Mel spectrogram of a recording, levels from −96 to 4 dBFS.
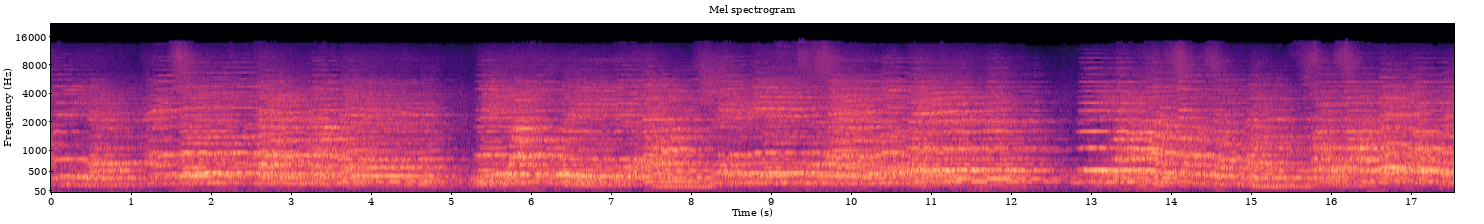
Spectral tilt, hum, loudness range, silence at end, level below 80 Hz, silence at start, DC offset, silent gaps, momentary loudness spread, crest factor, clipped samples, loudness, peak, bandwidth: -4.5 dB/octave; none; 2 LU; 0 s; -54 dBFS; 0 s; under 0.1%; none; 7 LU; 16 dB; under 0.1%; -17 LUFS; -2 dBFS; 14.5 kHz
